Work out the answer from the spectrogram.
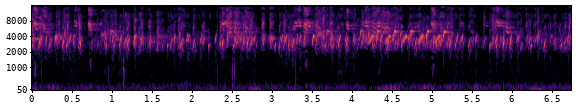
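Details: European goldfinch delivering a dense, unbroken twittering song of fast tinkling and buzzing notes, sounding busy and excited throughout, with a few faint low knocks in the background.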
